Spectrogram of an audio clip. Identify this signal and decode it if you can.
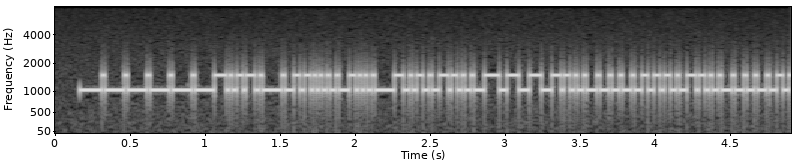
RTTY (50 baud, 450 Hz shift), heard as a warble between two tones, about 1270 Hz centre. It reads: UR4NP 599 1180 …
